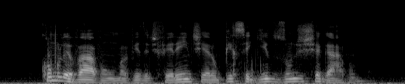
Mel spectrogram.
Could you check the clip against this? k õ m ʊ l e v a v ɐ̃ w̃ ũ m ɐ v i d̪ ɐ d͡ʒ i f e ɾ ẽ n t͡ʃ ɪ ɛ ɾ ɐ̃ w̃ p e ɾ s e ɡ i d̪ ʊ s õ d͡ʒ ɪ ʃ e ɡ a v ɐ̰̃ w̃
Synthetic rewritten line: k õ m ʊ l e v a v ɐ̃ w̃ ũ m ɐ v i d̪ ɐ d͡ʒ i f e ɾ ẽ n t͡ʃ ɪ ɛ ɾ ɐ̃ w̃ p e ɾ s e ɡ i d̪ ʊ z õ d͡ʒ ɪ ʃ e ɡ a v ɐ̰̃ w̃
